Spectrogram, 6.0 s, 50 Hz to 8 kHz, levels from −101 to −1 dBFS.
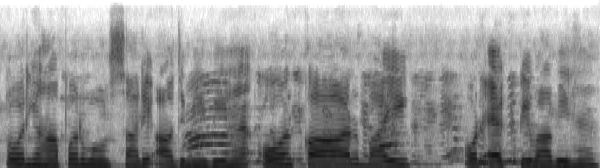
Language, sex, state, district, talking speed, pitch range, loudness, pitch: Hindi, female, Uttar Pradesh, Saharanpur, 150 wpm, 230-250 Hz, -14 LUFS, 240 Hz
